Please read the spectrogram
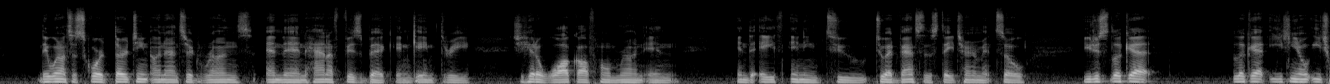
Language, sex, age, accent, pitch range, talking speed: English, male, 20-39, American, 100-115 Hz, 200 wpm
